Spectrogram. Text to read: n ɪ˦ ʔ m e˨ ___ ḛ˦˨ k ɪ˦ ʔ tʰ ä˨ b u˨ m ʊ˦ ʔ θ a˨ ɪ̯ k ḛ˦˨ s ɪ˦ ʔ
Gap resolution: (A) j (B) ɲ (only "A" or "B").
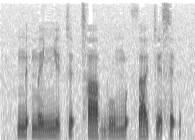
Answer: B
